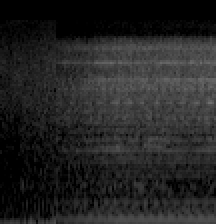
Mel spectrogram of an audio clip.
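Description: Faint electrical mains hum, a steady buzz of evenly spaced tones, fading in about half a second in and slowly growing louder.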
